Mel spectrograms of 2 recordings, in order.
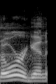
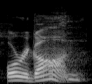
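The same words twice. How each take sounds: First: Said in the usual way. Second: "Oregon" said as Ore-GONE; "Oregon" ending in a full, stressed "gone"; punning pronunciation. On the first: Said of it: "it's not Oregon". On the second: Shown as a demonstration. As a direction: stretch the end of "Oregon" into the word gone. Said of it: "It's just, whew, gone".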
